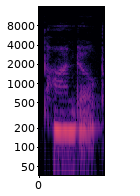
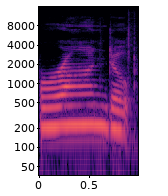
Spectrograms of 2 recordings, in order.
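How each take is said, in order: First: No R sound follows the first P. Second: An R sound follows the first P. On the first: The speaker calls it wrong. "it's easier to just say pawn" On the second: The speaker calls it right. "Force that R in that right spot"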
